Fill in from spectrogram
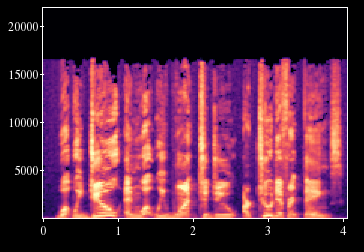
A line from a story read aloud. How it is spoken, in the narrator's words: yelled Isaiah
